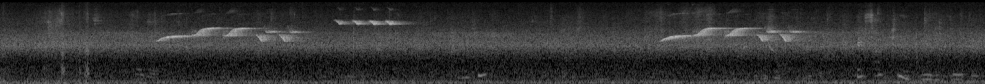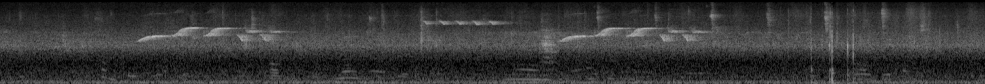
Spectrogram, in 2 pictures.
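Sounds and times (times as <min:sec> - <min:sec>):
bird song: 0:01.4 - 0:05.2, 0:06.5 - 0:08.8, 0:09.7 - 0:18.6.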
